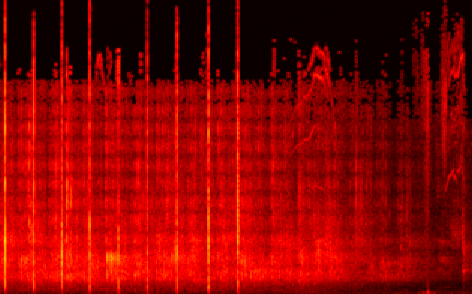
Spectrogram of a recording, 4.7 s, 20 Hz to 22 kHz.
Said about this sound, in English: We had 17 accept Christ during vacation Bible school and some others that made decisions of rededication. Yeah, we'll give applause to that.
